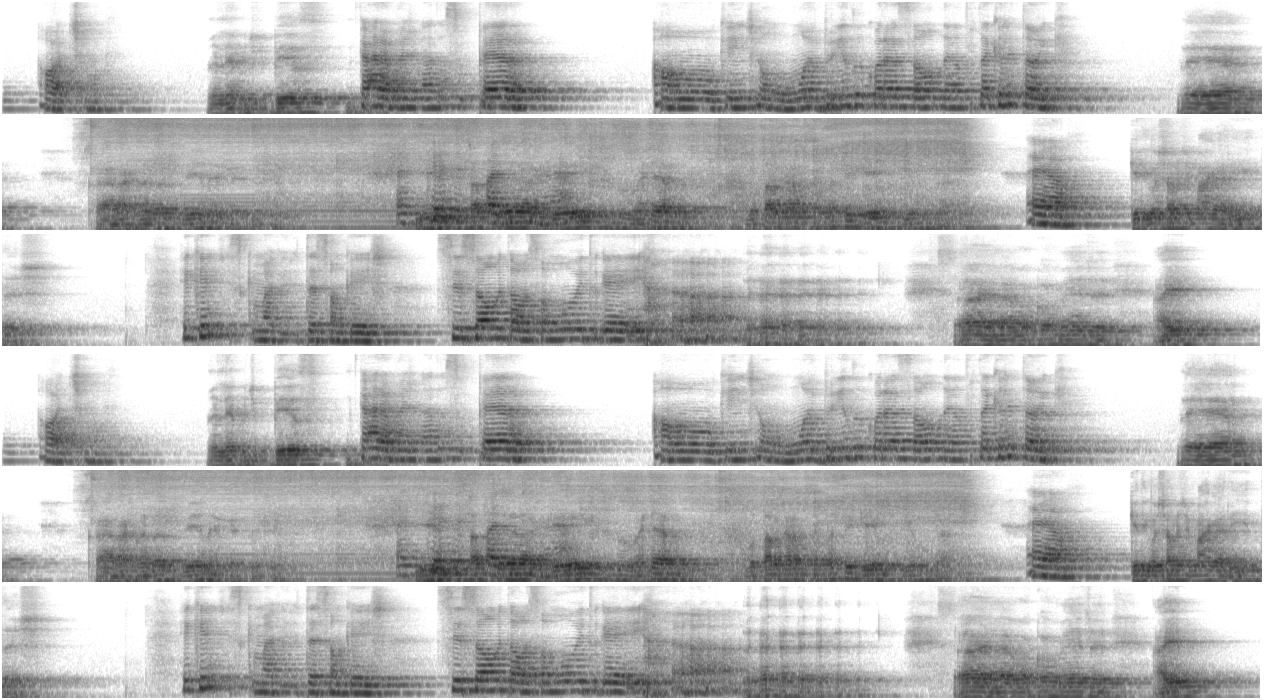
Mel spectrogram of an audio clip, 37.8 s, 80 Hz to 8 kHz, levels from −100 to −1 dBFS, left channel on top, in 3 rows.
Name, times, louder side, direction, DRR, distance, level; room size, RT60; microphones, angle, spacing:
voice 1, 0.4-1.0 3.6-5.3 6.5-10.6 16.5-17.6 17.9-18.3 22.8-23.3 27.0-29.0 29.6-32.6, left 2 dB, 5° left, -2 dB, 0.6 m, -27 dB
voice 2, 2.1-3.1 11.8-12.4 13.5-15.4 16.2-19.5 20.0-22.1 23.9-25.5 32.6-33.6 34.3-34.5 34.7-37.0, right 1 dB, 30° right, 2 dB, 0.7 m, -28 dB
sound 1, 13.3-22.3, left 2 dB, 40° left, 1.6 m, -40 dB
7.2 x 3.3 x 4.2 m, 1.2 s
head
